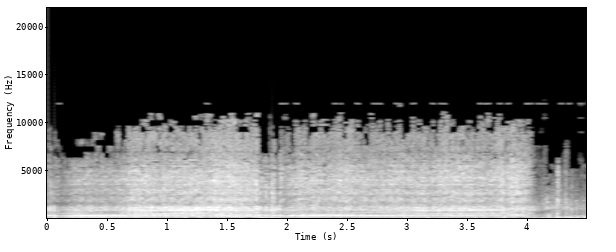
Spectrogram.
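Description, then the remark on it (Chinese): A loud exhaust note from a car's 2.0T engine (360 hp, 450 Nm) climbs steadily in pitch under acceleration, dips briefly at a gear change, then rises again before roughening near the end; no one speaks. “这虽然是一台 2.0T 的发动机，但是它的排气管的声浪呢，还是非常非常的动听的，特别是在换挡的那一瞬间，那种爆发力。”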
